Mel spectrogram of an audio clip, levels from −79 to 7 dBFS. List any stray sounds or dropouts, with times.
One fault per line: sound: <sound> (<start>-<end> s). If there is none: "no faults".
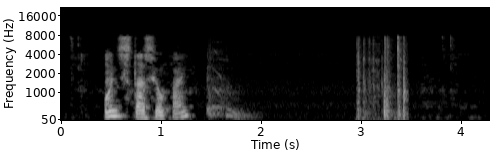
sound: cough (1.4-2.1 s)
sound: thud (2.9-3.5 s)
